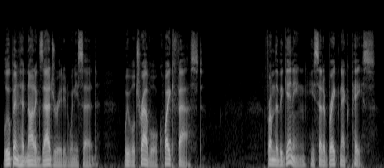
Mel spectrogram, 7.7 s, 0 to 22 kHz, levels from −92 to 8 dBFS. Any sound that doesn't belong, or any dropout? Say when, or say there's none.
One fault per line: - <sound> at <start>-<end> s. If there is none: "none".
none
